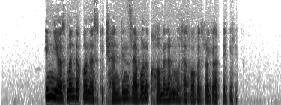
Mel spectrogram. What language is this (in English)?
Persian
